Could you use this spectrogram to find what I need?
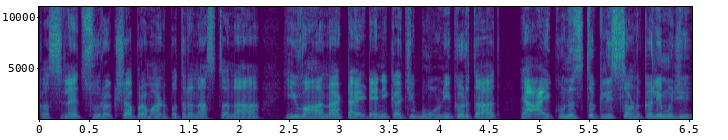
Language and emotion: Goan Konkani, angry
